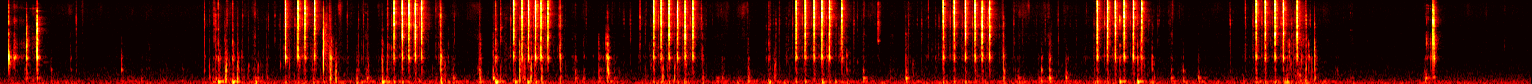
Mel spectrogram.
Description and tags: wuc key and windup
Manually winding up a wind-up clock. Nice rattle. Some noise from clock shifting as I turn the key, but as it seems nothing that can't be edited out.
